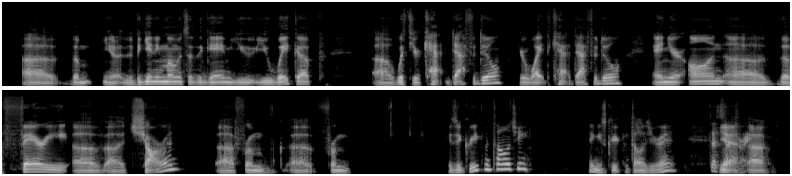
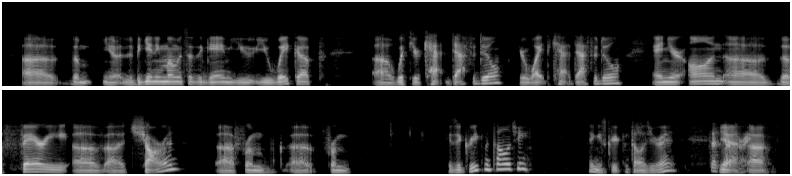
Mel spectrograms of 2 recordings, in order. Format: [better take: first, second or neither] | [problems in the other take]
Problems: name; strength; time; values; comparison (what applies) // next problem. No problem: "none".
first | muffled; slightly; fading above 3 kHz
